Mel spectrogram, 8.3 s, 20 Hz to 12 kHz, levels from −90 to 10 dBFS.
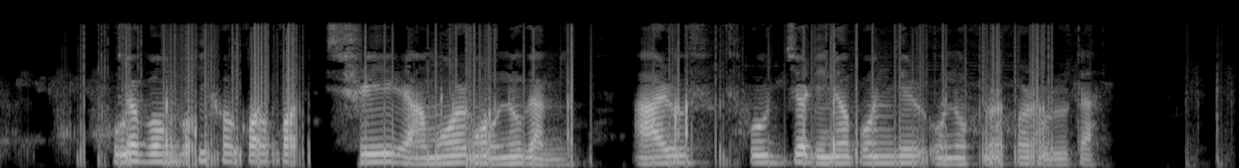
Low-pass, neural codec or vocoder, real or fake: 7.2 kHz; none; real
